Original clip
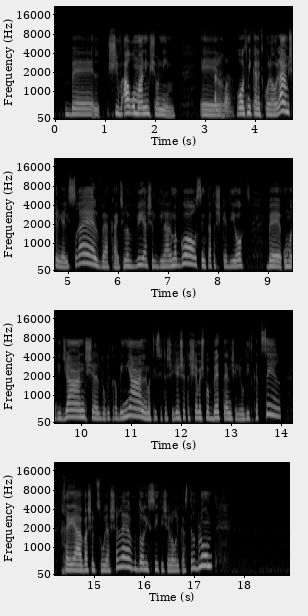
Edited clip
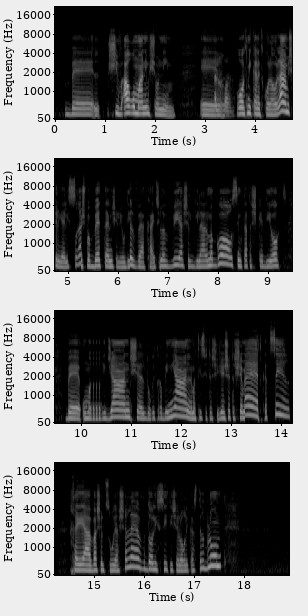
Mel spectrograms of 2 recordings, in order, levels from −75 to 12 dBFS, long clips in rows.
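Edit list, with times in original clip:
5.25–5.51 swap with 12.37–13.35
9.45 stutter 0.06 s, 4 plays

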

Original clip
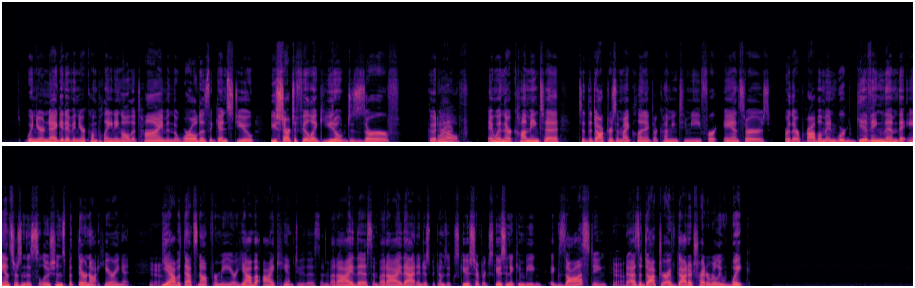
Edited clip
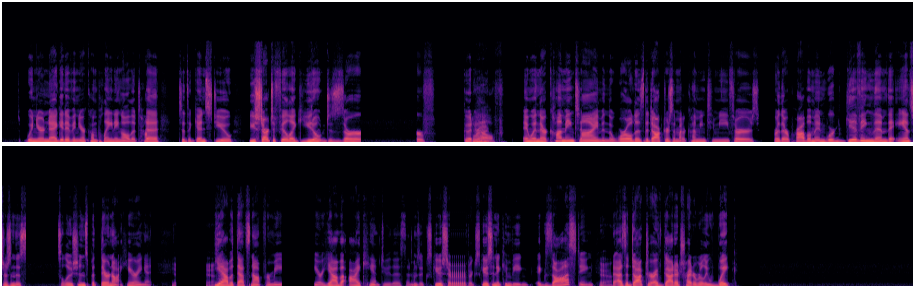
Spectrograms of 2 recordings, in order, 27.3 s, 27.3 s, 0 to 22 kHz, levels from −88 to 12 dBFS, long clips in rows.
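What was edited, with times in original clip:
2.16–3.09 swap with 8.16–8.77
5.69 insert room tone 0.85 s
9.33–9.76 cut
10.53–11.11 cut
14.17 insert room tone 0.50 s
15.93 insert silence 0.45 s
17.06 insert silence 0.50 s
18.55–20.25 cut
20.79 stutter 0.03 s, 8 plays

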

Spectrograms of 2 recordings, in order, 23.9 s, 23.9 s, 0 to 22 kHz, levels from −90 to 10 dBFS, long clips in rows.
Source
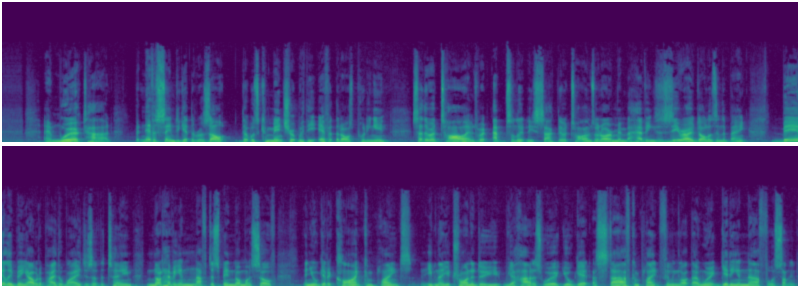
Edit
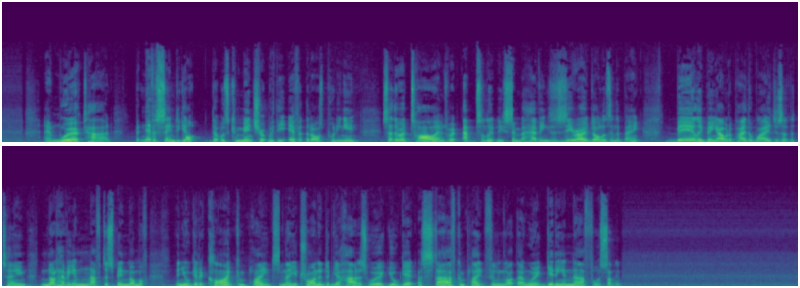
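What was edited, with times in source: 2.77–3.22 cut
8.11–9.25 cut
15.61–15.94 cut
18.03–18.4 cut
19.14–19.47 cut

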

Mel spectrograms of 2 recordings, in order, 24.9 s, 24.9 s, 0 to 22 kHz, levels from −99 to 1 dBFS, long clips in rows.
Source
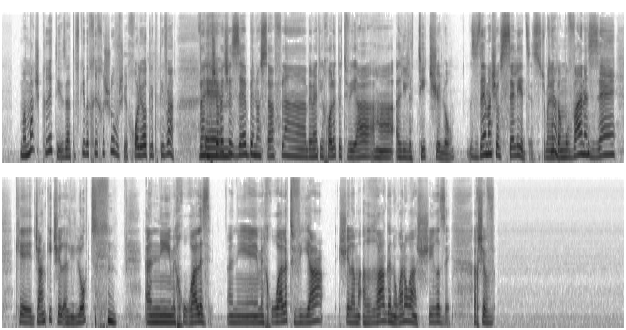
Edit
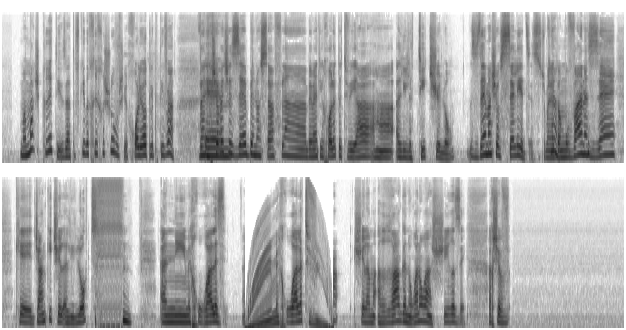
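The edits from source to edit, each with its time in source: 14.46 stutter 0.05 s, 7 plays
16.99 tape start 0.71 s
18.27 tape stop 0.50 s

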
